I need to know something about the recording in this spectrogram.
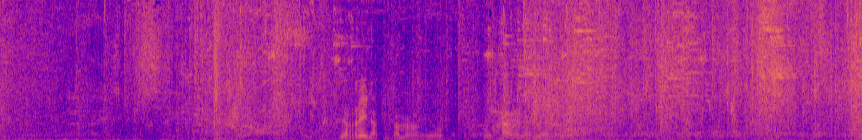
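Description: Gunfire and magic blasts crackle and boom in a video game.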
